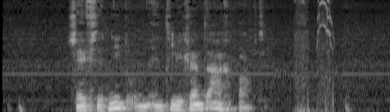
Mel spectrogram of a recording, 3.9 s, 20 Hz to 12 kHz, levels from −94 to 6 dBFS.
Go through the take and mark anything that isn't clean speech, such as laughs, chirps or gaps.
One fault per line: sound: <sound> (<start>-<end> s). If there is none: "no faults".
sound: squeak (2.9-3.4 s)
